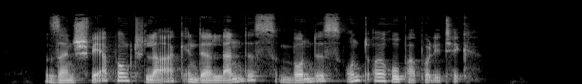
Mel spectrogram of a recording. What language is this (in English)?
German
